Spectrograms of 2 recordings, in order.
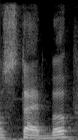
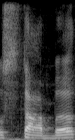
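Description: First: "stab" said with an E vowel, "steb"; alternative pronunciation. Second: "stab" said with an open A, as spelt; alternative pronunciation. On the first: ("stab" pronunciato "steb") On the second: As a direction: say "stab" the Italian way, with A. ("stab" pronunciato con la A, com'è scritto) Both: Shown as a demonstration. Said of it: "come si voglia pronunciare".

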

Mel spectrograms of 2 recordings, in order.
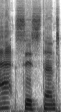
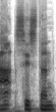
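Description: First: "assistant" opening with a full "ass"; wrong pronunciation. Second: "assistant" with a short "uh" start; best pronunciation. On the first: Teacher shows what to erase, "assistant" wrongly as ASS-sis-tant. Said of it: "ถ้าตอนนี้กำลังออกเสียงเป็น". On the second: Teacher gives the best way, "assistant" as uh-SIS-tant. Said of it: "เป็น assistant ดีที่สุดครับ". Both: Shown as a demonstration.

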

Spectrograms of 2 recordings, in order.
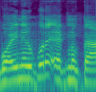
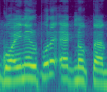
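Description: The two takes are said the same way.

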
